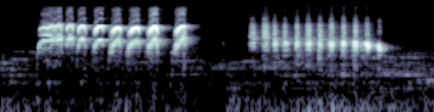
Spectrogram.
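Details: Greater green leafbird song as training material for birds: a harsh, rapidly repeated run of high chirps, then after a brief gap a fast dry rattling series fading out.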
